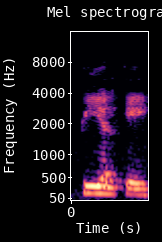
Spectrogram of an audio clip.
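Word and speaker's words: plat: word for dish in French is uh PL p l a t but as I said t the last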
